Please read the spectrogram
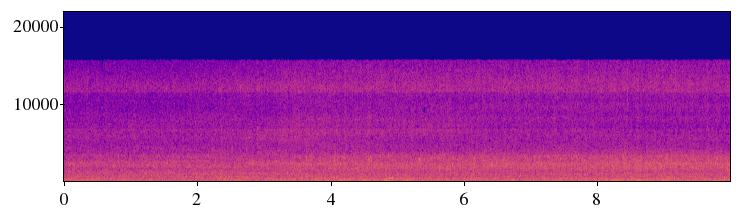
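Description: Steady rush of water pouring from an inflow pipe into a fish pond, with a few low bumps in the second half.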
